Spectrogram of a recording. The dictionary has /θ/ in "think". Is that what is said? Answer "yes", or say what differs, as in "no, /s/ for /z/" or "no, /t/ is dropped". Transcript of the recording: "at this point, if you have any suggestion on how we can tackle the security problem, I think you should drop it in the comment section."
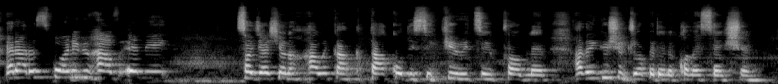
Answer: yes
